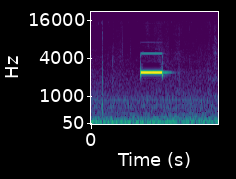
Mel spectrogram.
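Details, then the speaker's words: Infusion pump powering on to start TPN through a double-lumen PICC line in a patient with hyperemesis gravidarum. A single short, loud, high-pitched startup beep over quiet room noise. "I'm going to turn the pump on and it's going to make a couple loud beeps as it turns on and goes through its little menu"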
